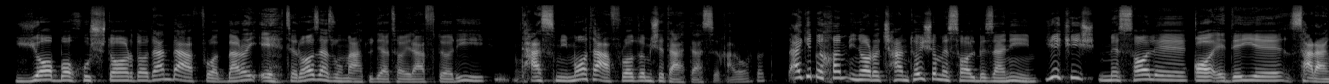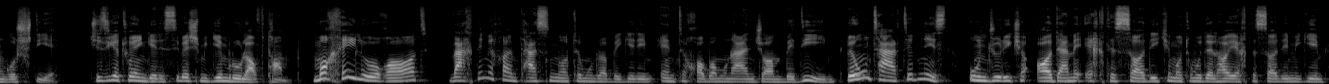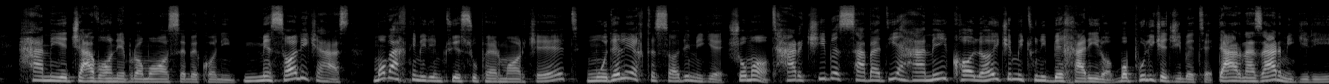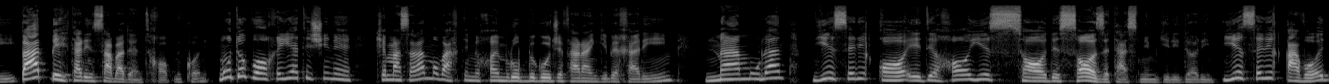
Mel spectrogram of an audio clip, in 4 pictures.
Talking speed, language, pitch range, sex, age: 145 wpm, Persian, 145-210 Hz, male, 40-59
